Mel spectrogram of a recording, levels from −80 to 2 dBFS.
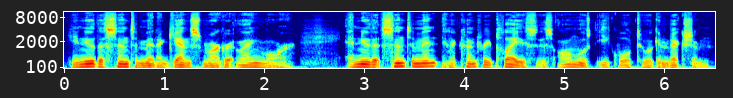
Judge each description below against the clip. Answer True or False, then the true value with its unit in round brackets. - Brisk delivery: False (195 wpm)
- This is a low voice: True (90 Hz)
